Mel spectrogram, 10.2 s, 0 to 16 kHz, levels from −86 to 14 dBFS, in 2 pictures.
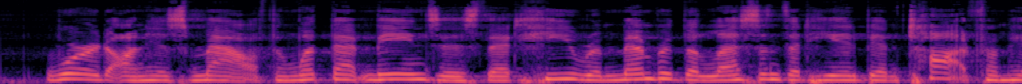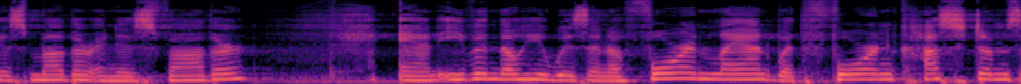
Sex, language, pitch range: female, English, 170-220 Hz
